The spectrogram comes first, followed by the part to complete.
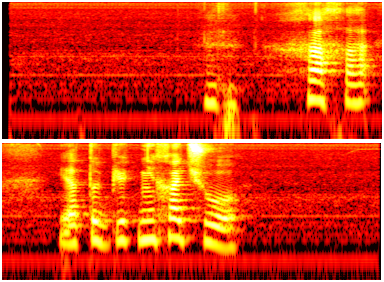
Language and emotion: Russian, neutral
